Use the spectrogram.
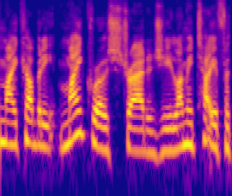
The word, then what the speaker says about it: MicroStrategy: Now I name my company MicroStrategy. Let me tell you, for 30 years, half our customers mispronounced it, microstrategies.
